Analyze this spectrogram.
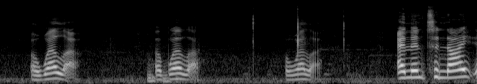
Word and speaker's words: abuela: It's his abuela. My abuela, my grandma. I know it has a B in it, but when you pronounce it with the accent, I don't think you hear the B. Abuela.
